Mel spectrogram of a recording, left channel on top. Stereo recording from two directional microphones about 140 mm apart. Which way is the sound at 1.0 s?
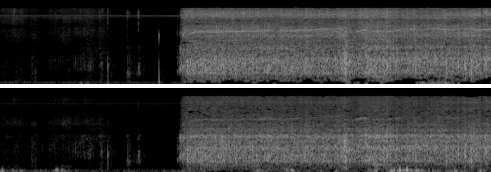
45° right (ahead or behind).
